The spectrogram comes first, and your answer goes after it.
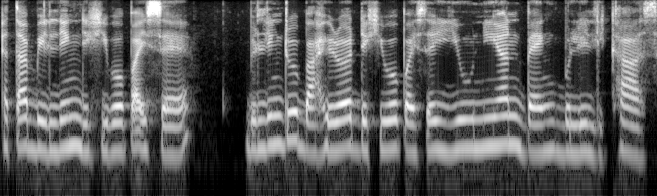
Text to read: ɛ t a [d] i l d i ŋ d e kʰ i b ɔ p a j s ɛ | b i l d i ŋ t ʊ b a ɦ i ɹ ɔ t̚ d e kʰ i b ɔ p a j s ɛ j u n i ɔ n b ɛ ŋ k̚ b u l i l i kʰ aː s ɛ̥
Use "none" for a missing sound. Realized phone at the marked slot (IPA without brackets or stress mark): b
